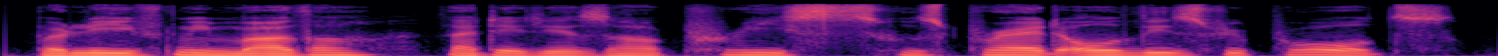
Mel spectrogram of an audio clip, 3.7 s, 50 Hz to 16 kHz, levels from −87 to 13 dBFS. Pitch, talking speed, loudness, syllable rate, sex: 135 Hz, 210 wpm, -18 LUFS, 5.4 syllables/s, female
